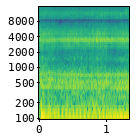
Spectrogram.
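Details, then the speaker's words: Electric diaphragm oil pump for a turbojet go-kart engine, after cleaning debris out, with the housing removed and run bare before the first engine start: still no pressure, low uneven hum that surges and sags; the motor itself has failed, and the owner wonders if water got in. "it's still still no pressure still sounds like doo doo so uh I took the they got the housing off and tried turning the pump on come to find out it's the motor itself is no good"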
